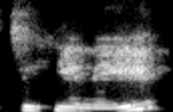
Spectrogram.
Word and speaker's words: tahini: exact term it's actually the greek pronunciation is tahini the arabic and israeli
